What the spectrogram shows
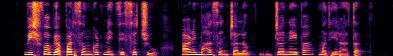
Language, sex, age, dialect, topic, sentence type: Marathi, female, 31-35, Northern Konkan, banking, statement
